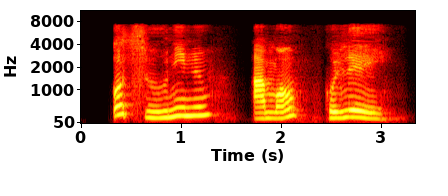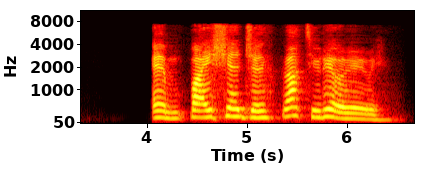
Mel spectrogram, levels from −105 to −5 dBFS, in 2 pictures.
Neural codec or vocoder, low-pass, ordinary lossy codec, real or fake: codec, 16 kHz, 1.1 kbps, Voila-Tokenizer; 7.2 kHz; MP3, 64 kbps; fake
